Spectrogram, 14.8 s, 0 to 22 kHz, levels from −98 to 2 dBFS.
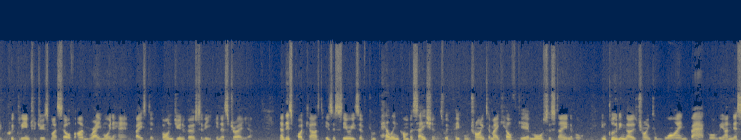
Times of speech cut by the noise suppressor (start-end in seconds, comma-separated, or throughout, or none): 0.00-11.66, 12.02-12.24, 12.71-14.68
